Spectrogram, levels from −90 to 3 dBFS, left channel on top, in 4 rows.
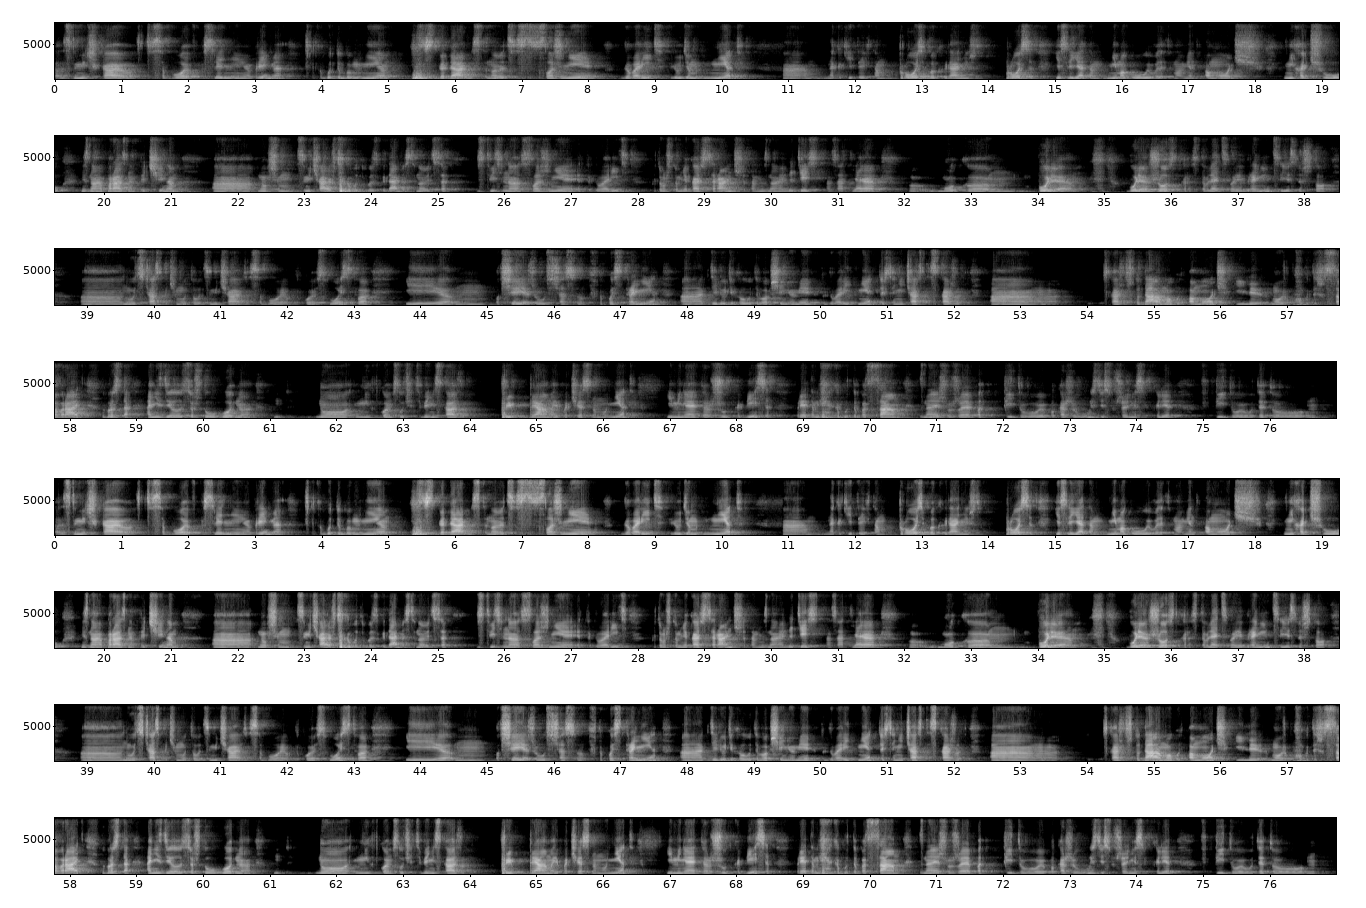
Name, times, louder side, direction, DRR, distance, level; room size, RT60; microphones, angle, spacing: voice 1, 0.0-3.4 3.9-5.0 5.3-10.3 10.9-13.9 14.3-25.1 25.6-28.0 28.3-38.6 38.9-53.6 54.3-61.2 61.7-63.9 64.5-71.5 72.0-74.8 75.2-76.7, right 6 dB, 45° right, 7 dB, 2.0 m, -30 dB
30.0 x 17.0 x 10.0 m, 0.87 s
head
